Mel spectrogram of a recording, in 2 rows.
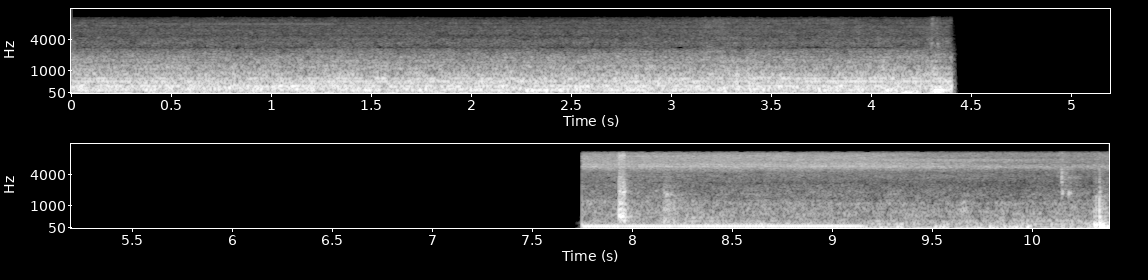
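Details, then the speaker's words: Recording of the NCA 200 air caloric irrigator running with airflow off, microphone in the same spot as for the comparison: steady mechanical hum and rumble with a gap of silence in the middle; caloric irrigator noise. "This is the sound of the NCA 200 with airflow off."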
